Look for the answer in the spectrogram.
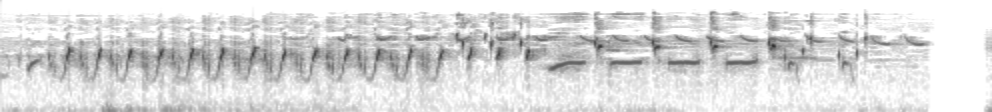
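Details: Canary song opening with a rolling, looping trill of repeated notes, then sliding whistles and sharp high chirps, ending abruptly.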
